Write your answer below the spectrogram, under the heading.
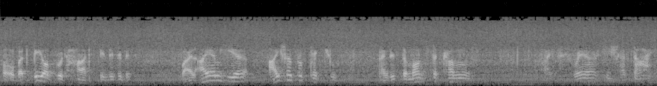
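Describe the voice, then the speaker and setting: A man's voice: medium pitch, expressive, measured pace. An actor playing a haunted, fearful young nobleman in an old-time radio drama, speaking in a hesitant, melodramatic, evasive way. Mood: fearful, agitated. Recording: noisy, muffled old-time radio recording.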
